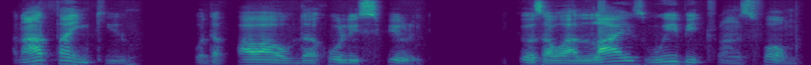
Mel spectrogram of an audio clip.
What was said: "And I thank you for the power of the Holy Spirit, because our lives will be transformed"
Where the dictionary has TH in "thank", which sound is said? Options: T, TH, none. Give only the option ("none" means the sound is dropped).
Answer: TH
